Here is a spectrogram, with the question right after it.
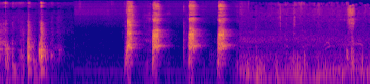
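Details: Household dachshund, a sausage dog, barking in two bursts: a quick pair of yaps, a pause, then four evenly spaced, sharp barks roughly half a second apart, followed by a low background hum and rustle.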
